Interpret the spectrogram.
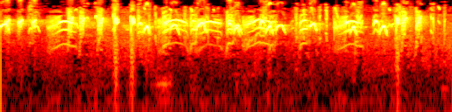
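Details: Calls of a female sunbird for luring: quick, thin arched chirps strung into a near-continuous twittering stream, punctuated by a few sharp ticks.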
